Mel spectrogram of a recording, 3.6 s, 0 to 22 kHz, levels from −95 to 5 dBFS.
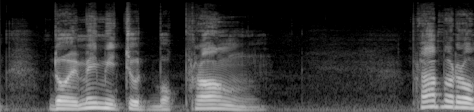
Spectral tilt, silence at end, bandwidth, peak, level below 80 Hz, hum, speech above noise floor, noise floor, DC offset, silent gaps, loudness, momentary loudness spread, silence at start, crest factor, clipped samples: -6.5 dB/octave; 0 s; 15 kHz; -4 dBFS; -60 dBFS; none; 35 dB; -56 dBFS; under 0.1%; none; -23 LUFS; 12 LU; 0.35 s; 20 dB; under 0.1%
